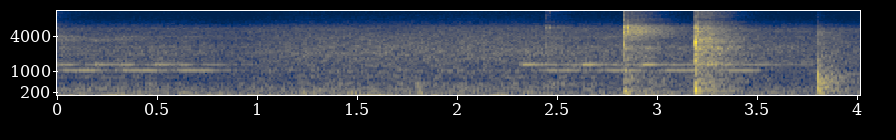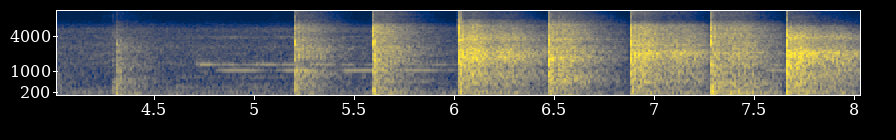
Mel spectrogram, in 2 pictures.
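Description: Hammer striking a wooden formwork box, about eleven blows. A few light taps come first, then from about halfway a quicker run of harder blows, two to three a second.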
